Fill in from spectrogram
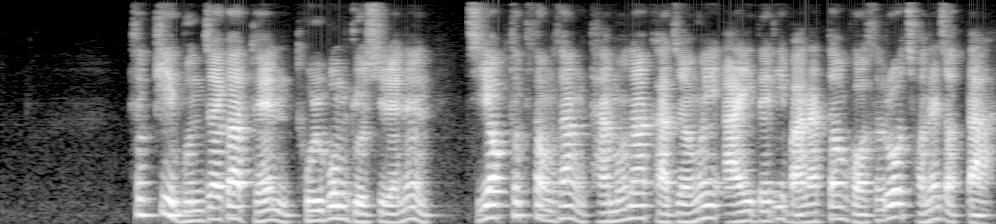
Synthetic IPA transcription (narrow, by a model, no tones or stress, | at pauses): tʰɯkʰimund͡ʑe̞ɡadwe̞ntoɭbomkjoɕʰiɾe̞nɯn | t͡ɕijʌk̚tʰɯk̚s͈ʌŋsʰaŋtamunakad͡ʑʌŋeʔaidɯɾimanɦat̚t͈ʌnɡʌsʰɯɾot͡ɕʌnɦe̞d͡ʑʌt̚t͈a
